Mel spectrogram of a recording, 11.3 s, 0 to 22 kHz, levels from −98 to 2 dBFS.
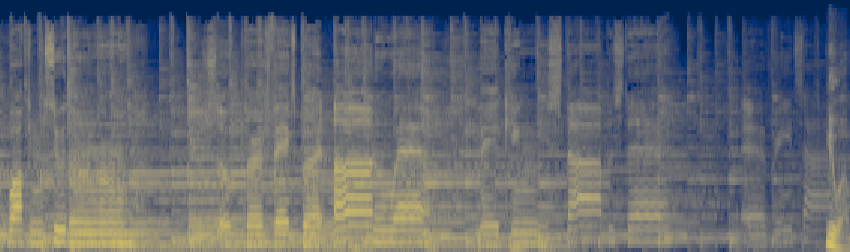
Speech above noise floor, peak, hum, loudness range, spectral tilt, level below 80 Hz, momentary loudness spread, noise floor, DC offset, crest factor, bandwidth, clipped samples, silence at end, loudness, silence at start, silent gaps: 21 dB; -6 dBFS; none; 10 LU; -5 dB/octave; -58 dBFS; 21 LU; -44 dBFS; under 0.1%; 18 dB; 17 kHz; under 0.1%; 0 s; -24 LUFS; 0 s; none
